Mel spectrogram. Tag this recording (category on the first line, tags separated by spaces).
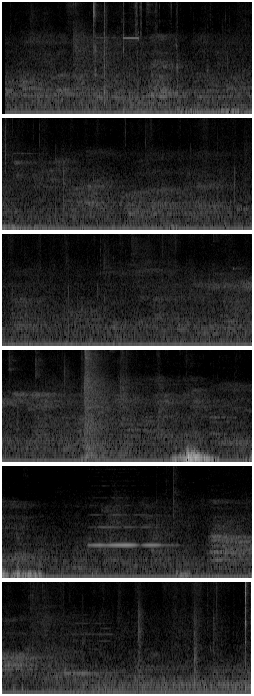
Soundscapes > Indoors
effects elevator sound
